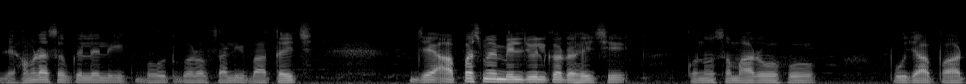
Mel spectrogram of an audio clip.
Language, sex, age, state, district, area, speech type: Maithili, male, 45-60, Bihar, Madhubani, rural, spontaneous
